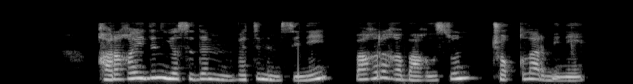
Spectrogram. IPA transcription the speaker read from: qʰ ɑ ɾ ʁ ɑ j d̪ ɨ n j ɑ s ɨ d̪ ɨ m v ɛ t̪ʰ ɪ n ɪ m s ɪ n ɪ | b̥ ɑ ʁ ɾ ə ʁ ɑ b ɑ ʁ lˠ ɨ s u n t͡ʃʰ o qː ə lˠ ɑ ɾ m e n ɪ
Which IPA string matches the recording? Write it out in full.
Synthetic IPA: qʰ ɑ ɾ ʁ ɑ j d̪ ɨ n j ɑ s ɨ d̪ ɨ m v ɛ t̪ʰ ɪ n ɪ m s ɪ n ɪ | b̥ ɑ ʁ ɾ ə ʁ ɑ b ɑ ʁ lˠ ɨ s u n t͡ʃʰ o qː ə lˠ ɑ ɾ m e n ɪ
